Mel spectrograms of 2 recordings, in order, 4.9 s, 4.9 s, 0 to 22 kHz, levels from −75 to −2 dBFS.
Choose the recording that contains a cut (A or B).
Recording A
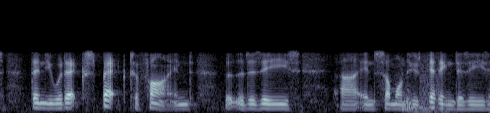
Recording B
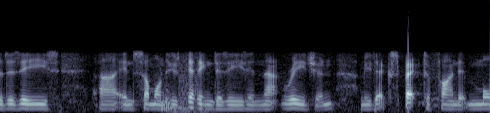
B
